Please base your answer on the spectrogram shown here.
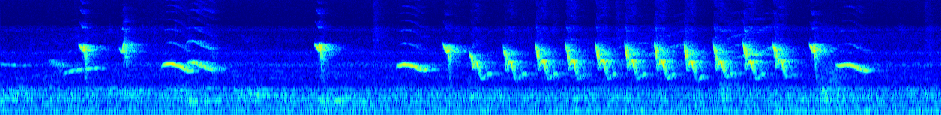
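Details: Black-striped sparrow, known locally as tumba yegua or tico tico, singing in the wild in the morning: a few slurred, downward whistled notes, then a quickening run of about twelve sharp, bright repeated notes.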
